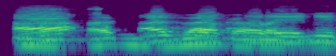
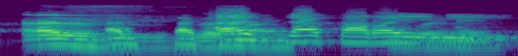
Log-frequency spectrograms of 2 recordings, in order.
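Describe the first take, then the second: First: A separate short vowel comes before the word. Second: The word starts directly with no separate vowel.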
